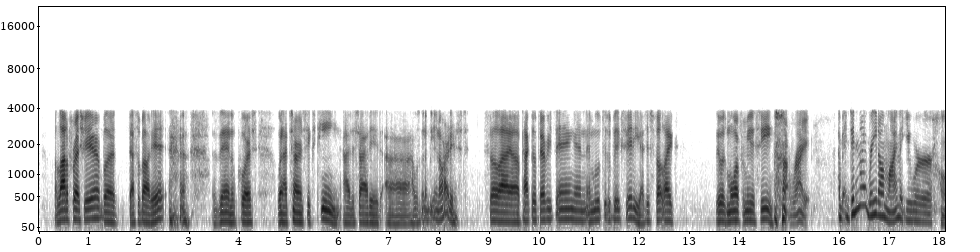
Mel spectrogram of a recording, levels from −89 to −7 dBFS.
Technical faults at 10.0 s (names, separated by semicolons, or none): iLBC codec; lost iLBC frames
